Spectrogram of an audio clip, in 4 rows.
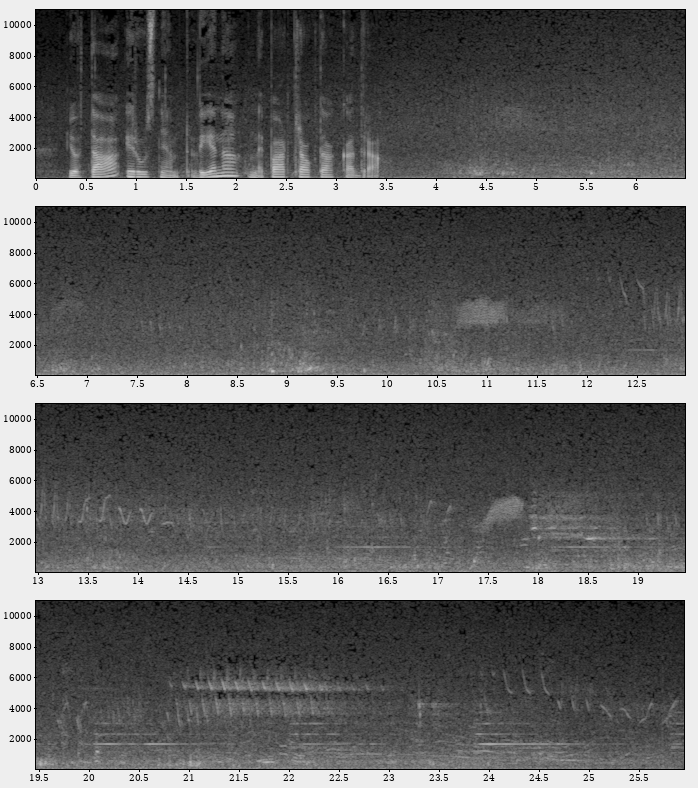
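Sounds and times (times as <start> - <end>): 
gentle waves of a river lapping and washing: 0.0 - 25.9
speech: 0.3 - 3.6
small water splashes: 3.4 - 25.9
faint high chirps: 15.8 - 25.9.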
